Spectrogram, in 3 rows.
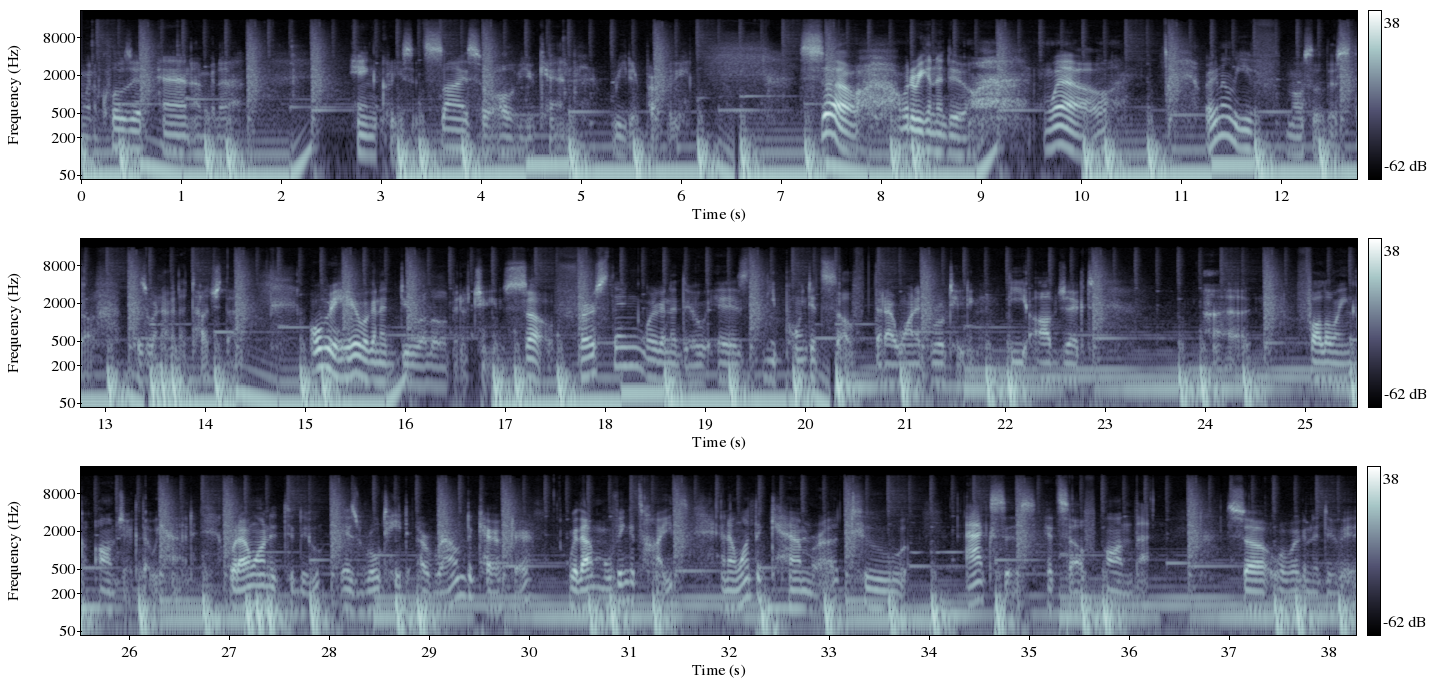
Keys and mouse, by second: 1.8 click, 4.8 ctrl+s, 17.9 click, 22.7 click, 37.3 click.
